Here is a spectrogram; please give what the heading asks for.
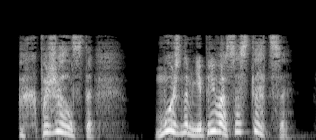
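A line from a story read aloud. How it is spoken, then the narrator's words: Sudden cry. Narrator (Russian): вскрикнул Петя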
